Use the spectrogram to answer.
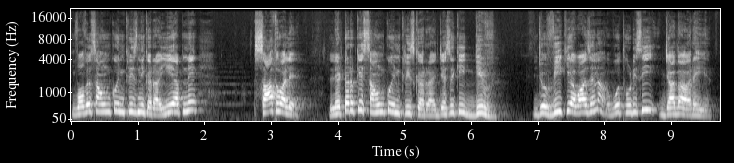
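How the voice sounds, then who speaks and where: Male teacher, mellow voice, step-by-step explanations, checks in with listeners, mixes in English words. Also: sits high, lively intonation, moderate pace. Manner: mixes English words into his sentences and sometimes corrects himself mid-word. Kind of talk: explanatory classroom lesson.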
